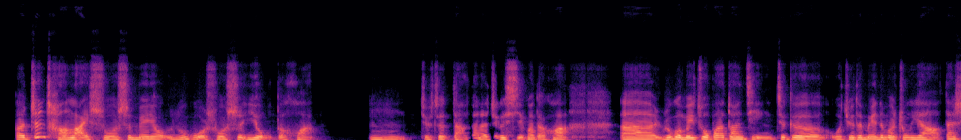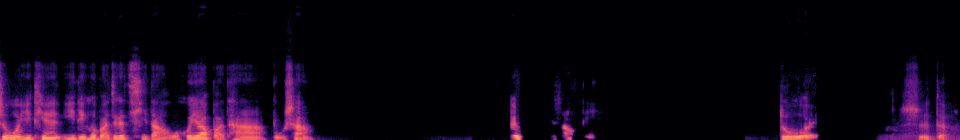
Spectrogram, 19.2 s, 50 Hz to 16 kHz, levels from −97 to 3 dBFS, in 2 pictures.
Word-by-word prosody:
呃， 195 0 +4
正 420 - -1
常 165 - +1
来 160 -4 +4
说 170 +1 -2
是 175 +2 -2
没 165 -3 +2
有。 160 -2 0
如 175 +7 -2
果 200 - 0
说 170 -1 -2
是 180 +3 -2
有 180 -2 +2
的 - - -6
话 - - -7 0.5
嗯， 170 -3 -4
就 175 - -6
是 170 0 -2
打 170 -4 -6
断 165 +6 -6
了 160 - 0
这 170 - -10
个 180 - +3
习 180 - -4
惯 165 - -2
的 140 0 -2
话， 155 0 -1 0.5
呃， 160 -2 +2
如 200 +4 +2
果 210 - +7
没 175 -1 +7
做 215 +3 +4
八 205 -1 +2
段 215 -1 +4
锦， 105 - -4
这 205 - 0
个 180 -5 +4
我 155 - -3
觉 180 +3 +1
得 185 - +4
没 165 -1 +3
那 195 - +3
么 185 -3 +4
重 195 +3 0
要， 180 -3 +1
但 225 - -2
是 220 0 0
我 180 -5 +3
一 185 +4 +1
天 185 -2 +1
一 185 +1 -1
定 205 - 0
会 215 - +3
把 - - -1
这 180 - -2
个 185 - +3
祈 160 -3 -10
祷， 160 -1 -3
我 - - -6
会 180 +3 -1
要 180 0 +6
把 180 - -5
它 - - -5
补 - - -9
上。 - - -4 2.0
对， - - +4 0.4
上 - - -8
帝。 465 - -21 1.9
对， 150 -3 +1 0.8
是 - - -9
的。 - - -9
180 Hz, 220 characters per minute, -25 LUFS, 165-195 Hz, 2.0 s, 果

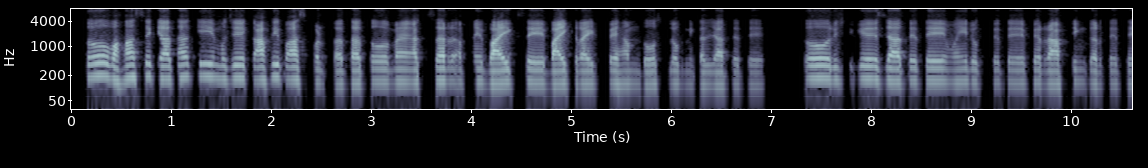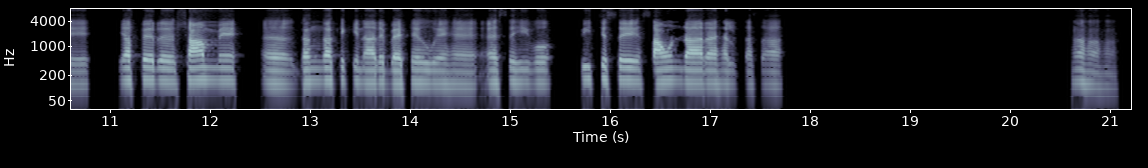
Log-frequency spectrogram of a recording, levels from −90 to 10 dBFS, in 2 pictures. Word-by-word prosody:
तो 195 +2 +4
वहाँ 170 +2 +4
से 190 +2 -5
क्या 165 -1 +4
था 185 +1 +2
कि 190 +1 -2
मुझे 175 0 -1
काफ़ी 160 +4 +3
पास 160 -1 +1
पड़ता 130 -2 -6
था 135 - +1
तो 140 +1 -4
मैं 140 0 0
अक्सर 145 +2 0
अपने 145 0 -7
बाइक 130 +1 +7
से 135 -2 0
बाइक 130 0 +6
राइड 130 -1 +1
पे 130 - 0
हम 130 0 -8
दोस्त 125 0 -6
लोग 130 -1 -8
निकल 120 0 -10
जाते 120 0 -5
थे, 120 -1 -15
तो 170 +8 -1
ऋषिकेश 160 0 -3
जाते 150 0 +2
थे, 150 +1 0
वहीं 140 +1 -8
रुकते 140 0 -12
थे, 135 0 -8
फिर 135 +1 -8
राफ्टिंग 130 +2 -1
करते 130 0 -8
थे 125 0 -8 0.4
या 150 - +5
फिर 150 -2 +2
शाम 155 0 +8
में 150 0 +2
अ, 150 -1 -16
गंगा 140 +3 +1
के 150 +1 -8
किनारे 140 -2 +1
बैठे 130 +1 +2
हुए 135 -1 -2
हैं, 125 -1 -4
ऐसे 135 +1 -4
ही 140 0 -6
वो 135 +1 -4 0.3
पीछे 165 +1 -3
से 150 -1 +2
साउंड 140 +1 +4
आ 135 0 +8
रहा 135 0 +3
है 130 - -1
हल्का-सा। 125 -1 -8 2.9
हाँ, 140 0 -4
हाँ, 125 -2 -9
हाँ। 110 -2 -20
140 Hz, 175 wpm, -25 LUFS, 130-150 Hz, 2.9 s, शाम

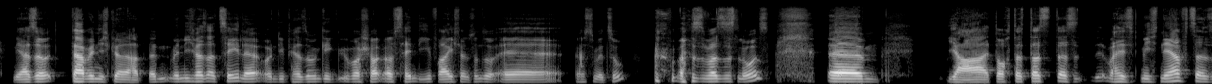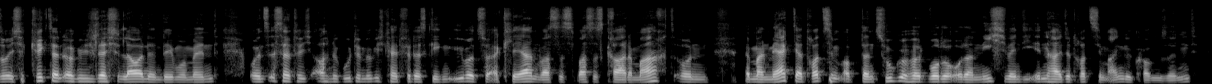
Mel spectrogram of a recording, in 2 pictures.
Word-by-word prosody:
Ne, 115 - -2
also, 135 +3 +3 0.2
da 130 -1 +9
bin 135 0 0
ich 125 - -6
knall 115 -2 +1
hart. 105 - -4
Wenn 125 +3 -5
wenn 140 +1 -3
ich 145 - -6
was 140 0 +3
erzähle 140 -1 +1
und 125 0 -7
die 130 - -10
Person 125 +2 -5
gegenüber 130 0 -5
schaut 130 - +1
aufs 125 - -1
Handy, 130 0 -4
frage 120 -1 +1
ich 125 - -8
dann 125 - -6
schon 130 +3 -11
so, 130 -2 -4
„Äh, 115 - -2
hörst - - -12
du - - -12
mir - - -7
zu? - - -10 0.4
Was 140 -4 -3
was 135 0 +3
ist 135 0 -6
los?“ 130 - -2 0.6
Ähm, 135 -3 +11 0.7
ja, 110 -1 +5
doch, 120 +2 -1
d - - 0
das 140 0 +2
das 140 - 0 0.2
das 165 - -13
weißt 130 -2 -2
mich 130 0 -7
nervt's 165 +4 +3
dann 130 -2 0
so, 135 - -3
ich 135 - -6
kriege 165 0 -2
dann 150 - +1
irgendwie 140 -1 -2
schlechte 135 -1 -1
Laune 125 0 +2
in 110 -1 -8
dem 115 0 -4
Moment 115 +3 -7 0.3
und 130 -1 -3
s - - -9
ist 160 - -7
natürlich 140 -2 -4
auch 135 - -5
'ne 135 0 -10
gute 140 +1 -9
Möglichkeit 135 -1 -7
für - - -9
das 125 - -4
Gegenüber 265 - -5
zu 430 +3 -7
erklären, 135 - -1
was 110 +2 -2
es 120 - -9
was 115 +1 -3
es 120 - -10
gerade 110 -1 0
macht 160 +9 -2
und 120 -3 -7 0.3
weil - - -3
man 115 -1 -1
merkt 120 +1 +1
ja - - +2
trotzdem, 145 -1 -4
ob - - -7
dann 125 0 0
zugehört 140 -4 -3
wurde 130 0 +1
oder 115 -1 -2
nicht, 130 +4 -7
wenn 120 -1 -3
die 115 - -15
Inhalte 125 -2 -2
trotzdem 125 0 -8
angekommen 105 -5 -8
sind. 95 +8 -11
130 Hz, 225 wpm, -22 LUFS, 120-140 Hz, 0.7 s, Ähm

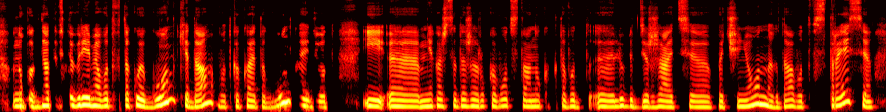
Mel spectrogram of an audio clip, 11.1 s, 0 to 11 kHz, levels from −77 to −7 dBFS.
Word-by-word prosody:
Но 185 0 +1
когда 185 +3 +2
ты 195 -2 -19
всё 195 +4 0
время 210 -2 +7
вот 185 0 -1
в - - -17
такой 190 -1 +3
гонке, 215 - +3
да, 200 - +2
вот 165 -2 -9
какая-то 170 -1 -3
гонка 215 - +2
идет, 160 -3 -6 0.4
и, 180 -3 +3
э, 175 -2 +1
мне 175 +2 +1
кажется, 190 0 -3
даже 185 0 -1
руководство, 180 0 -5
оно 175 0 -2
как-то 180 +2 -10
вот, 170 -3 -4
э, 170 0 -1
любит 185 -1 -2
держать, 165 0 -3
э, 160 -1 -2
подчиненных. 175 +3 +1
Да, 175 +5 -3
вот 165 -1 -8
в - - -16
стрессе, 205 - -1
180 Hz, 175 wpm, -22 LUFS, 165-195 Hz, 0.4 s, время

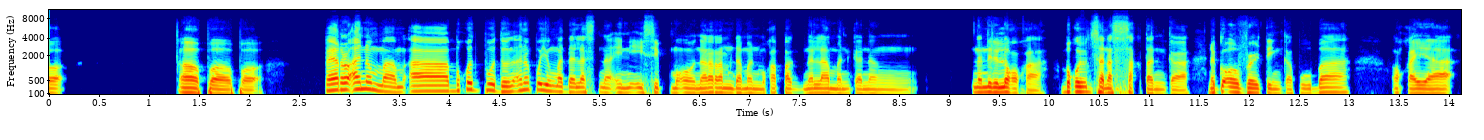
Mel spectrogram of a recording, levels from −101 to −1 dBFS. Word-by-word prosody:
Opo. 125 -1 -1 1.1
Opo, 120 -5 +3
opo 100 -1 -2 0.7
pero 200 +2 +5
ano 225 +1 +4
ma'am 155 -6 0
ah, 170 +1 +4
bukod 180 +3 0
po 195 -1 +1
dun 155 0 +1
ano 190 +5 0
po 200 -2 +1
yung 165 -4 +1
madalas 145 -1 -2
na 130 - -3
iniisip 130 0 -5
mo 125 - -2
o - - -5
nararamdaman 125 -2 -1
mo 110 - -6
kapag 120 -3 -5
nalaman 120 -1 -2
ka 110 -1 -5
ng 105 -2 -7 0.6
na 140 - +3
niloloko 140 -3 +5
ka 95 -2 -3 0.2
bukod 150 +1 +4
sa 140 0 +2
nasasaktan 110 -3 -3
ka 100 -1 -3 0.2
nag-o-overthink 125 -4 +1
ka 110 - -7
po 120 -1 -6
ba? 140 +2 -2 0.4
O - - -5
kaya 115 -1 +1
130 Hz, 155 wpm, -23 LUFS, 115-155 Hz, 1.1 s, pero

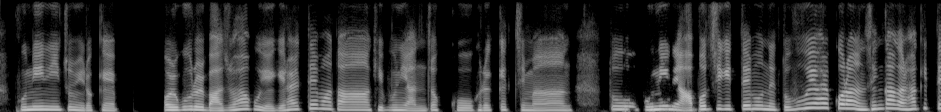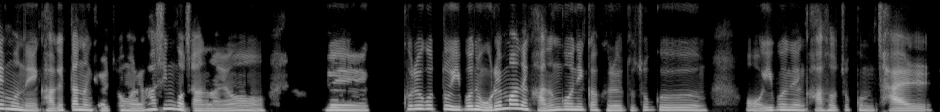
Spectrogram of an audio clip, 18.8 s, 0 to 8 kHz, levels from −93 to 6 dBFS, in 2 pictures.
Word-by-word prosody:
본인이 205 +1 +3
좀 195 -1 -1
이렇게 160 -1 -2 0.5
얼굴을 195 +2 +4
마주하고 185 +8 +2
얘기를 155 +5 -1
할 225 - +1
때마다 205 -9 0
기분이 175 -1 -1
안 145 0 -2
좋고 170 -2 -3
그랬겠지만 165 -2 -3 0.4
또 225 -1 0
본인의 210 +1 +4
아버지이기 235 +6 +3
때문에 250 -2 +2
또 185 0 -2
후회할 325 +7 +3
거라는 280 -8 +4
생각을 250 0 +3
하기 255 +5 -2
때문에 225 - 0
가겠다는 180 +6 0
결정을 150 +2 -4
하신 265 +5 -1
거잖아요. 145 -3 -2 0.6
네. 170 -3 +1 0.3
그리고 255 +1 -1
또 240 -3 +1
이번에 220 +2 +2
오랜만에 245 +8 +3
가는 170 0 -1
거니까 200 -3 0
그래도 160 +1 -5
조금 175 -3 -4 0.4
어 150 -4 -5
'이번엔 180 -1 -1
가서 165 0 -4
쪼끔 170 -3 -8
잘 145 +2 0
185 Hz, 330 characters per minute, -26 LUFS, 160-225 Hz, 0.6 s, 얼굴을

